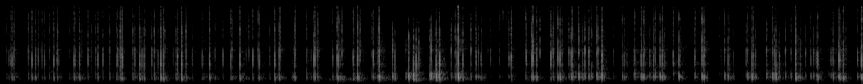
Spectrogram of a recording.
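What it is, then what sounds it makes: Clear plastic organizer box. Long acrylic nails tap and scratch rapidly over the lid and sides of a clear plastic compartment organizer box holding nail tips. The result is a quiet, fast, continuous run of dry clicks and scratchy rasps with no bass, a bright edge and no ring after each tap.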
